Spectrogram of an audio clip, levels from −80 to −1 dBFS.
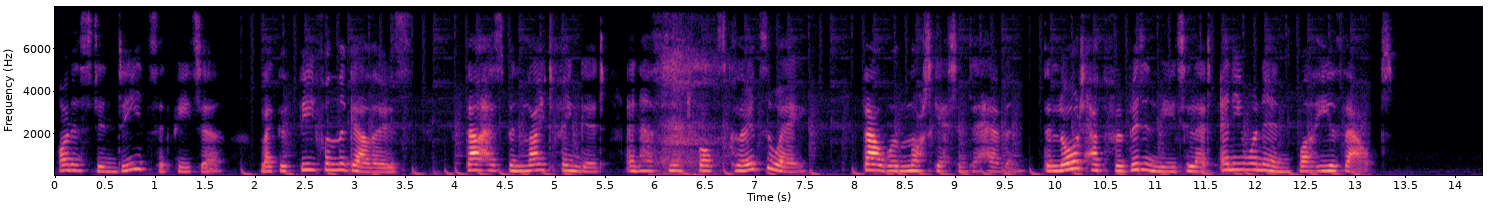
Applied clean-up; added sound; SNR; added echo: none; Drum kit + Breathing; 16 dB; none.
